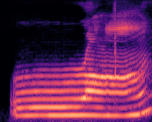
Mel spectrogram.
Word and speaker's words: wrong: of our site words wrong with a silent w and better another one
